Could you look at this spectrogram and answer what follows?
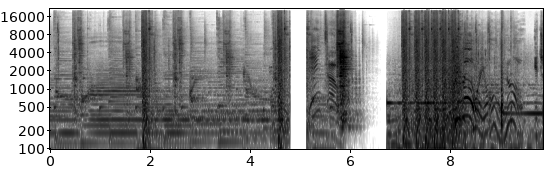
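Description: Rapid bursts of gunfire from the shooting game Sam & Max: This Time It's Virtual, loud and dense, broken by brief silences, with musical tones and a voice in places.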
